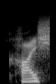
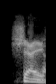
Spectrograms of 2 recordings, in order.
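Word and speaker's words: Hsieh: And then the other thing that strikes me is I read an article from Tony Heisch, is it? I don't know sure how you pronounce it. Shea, sorry, Tony Shea from Zappos.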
